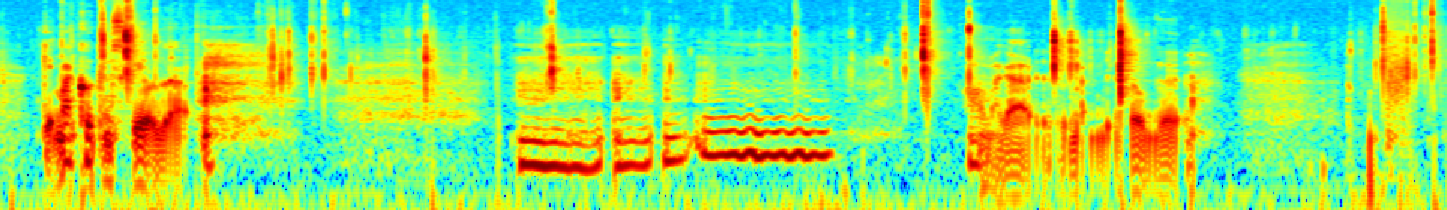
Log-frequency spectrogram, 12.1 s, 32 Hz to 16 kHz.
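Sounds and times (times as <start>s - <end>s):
lobster shell cracking: 0.8s - 5.9s, 6.5s - 9.8s, 10.5s - 12.0s
man humming low notes: 4.2s - 7.0s.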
